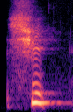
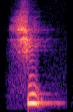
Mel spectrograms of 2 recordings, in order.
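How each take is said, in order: First: The j and s merge into a 'ch' sound. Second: The same.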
